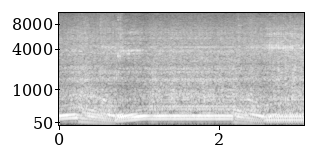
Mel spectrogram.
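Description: A compact loader's engine idles steadily, then climbs in pitch twice as the gas pedal is pressed, each rev swelling briefly before settling back. The engine is loud and close, with no voices.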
